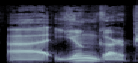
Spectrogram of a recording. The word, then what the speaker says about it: Nyoongar: What I landed on was in Western Australia, these were the Yungar people. – Very nice, Chuck. – Spelled Nyoongar.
